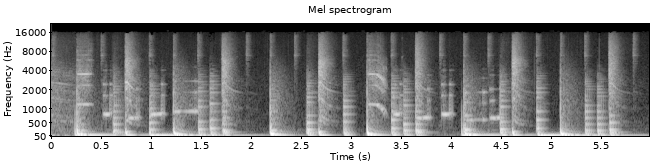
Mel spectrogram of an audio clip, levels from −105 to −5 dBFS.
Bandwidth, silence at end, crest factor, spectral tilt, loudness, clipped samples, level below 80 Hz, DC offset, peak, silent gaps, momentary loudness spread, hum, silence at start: 15.5 kHz; 0 s; 16 dB; -5.5 dB/octave; -20 LUFS; under 0.1%; -20 dBFS; under 0.1%; -2 dBFS; none; 5 LU; none; 0 s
